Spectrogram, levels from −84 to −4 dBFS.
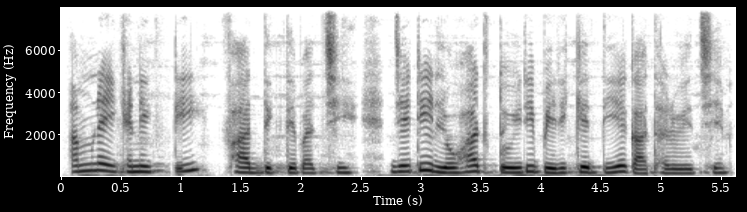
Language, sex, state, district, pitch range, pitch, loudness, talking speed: Bengali, female, West Bengal, Cooch Behar, 220-270 Hz, 235 Hz, -17 LUFS, 140 wpm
